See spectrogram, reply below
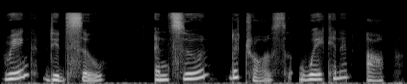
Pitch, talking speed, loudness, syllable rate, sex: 245 Hz, 135 wpm, -22 LUFS, 4.1 syllables/s, female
